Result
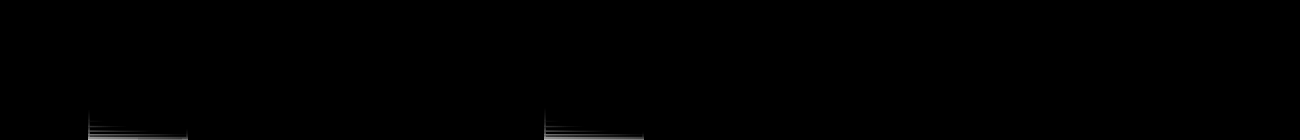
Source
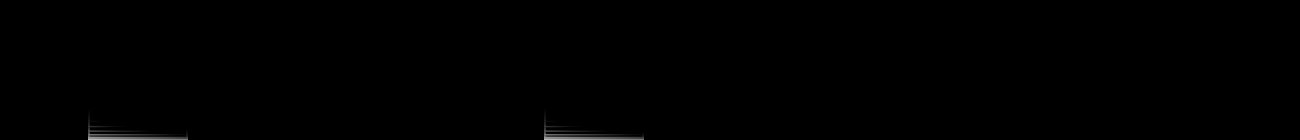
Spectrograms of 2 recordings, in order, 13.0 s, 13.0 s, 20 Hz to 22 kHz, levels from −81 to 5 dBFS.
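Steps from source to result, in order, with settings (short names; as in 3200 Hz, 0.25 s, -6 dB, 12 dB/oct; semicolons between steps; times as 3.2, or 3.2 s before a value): 1.37–1.82 low shelf 260 Hz -9.5 dB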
